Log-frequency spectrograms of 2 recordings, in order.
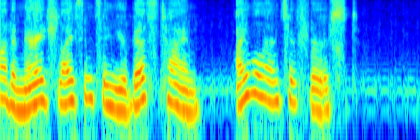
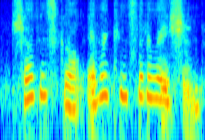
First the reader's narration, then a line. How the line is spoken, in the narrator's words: whispered the harvester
